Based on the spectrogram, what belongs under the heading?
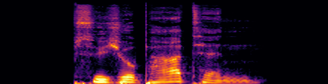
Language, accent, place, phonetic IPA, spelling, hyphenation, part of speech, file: German, Germany, Berlin, [psyçoˈpaːtɪn], Psychopathin, Psy‧cho‧pa‧thin, noun, De-Psychopathin.ogg
- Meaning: female equivalent of Psychopath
